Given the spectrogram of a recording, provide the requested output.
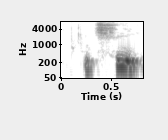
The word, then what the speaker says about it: Chi: H O et puis Chi ou Shi selon comment on le prononce C H I.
